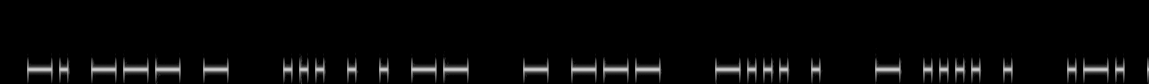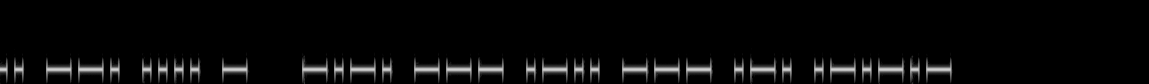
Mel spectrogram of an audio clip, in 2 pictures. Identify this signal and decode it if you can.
Morse code, heard as a keyed tone, about 15 wpm, 700 Hz. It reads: NOT SEEM TO BE THE RIGHT COLOR.
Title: Sentences from Top 1000 Words - Review Part 2 - 15wpm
